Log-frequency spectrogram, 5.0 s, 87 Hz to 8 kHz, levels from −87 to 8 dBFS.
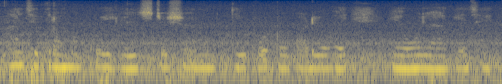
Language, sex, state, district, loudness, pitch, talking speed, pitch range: Gujarati, female, Gujarat, Valsad, -15 LUFS, 210 Hz, 145 wpm, 200-220 Hz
